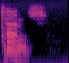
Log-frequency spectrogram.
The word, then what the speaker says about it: Thames: It's pronounced Thames.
